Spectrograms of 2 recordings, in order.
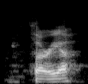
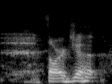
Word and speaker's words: Tharja: Tharia. I've never played a Fire Emblem. But you knew what it was! Yeah. Are you telling me it's not Tharja? Tharja.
